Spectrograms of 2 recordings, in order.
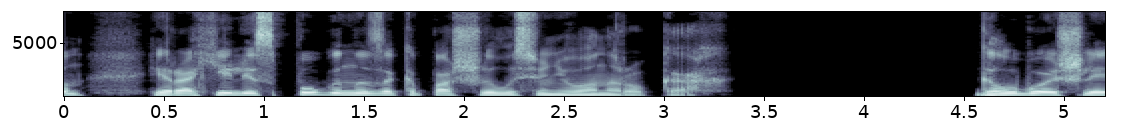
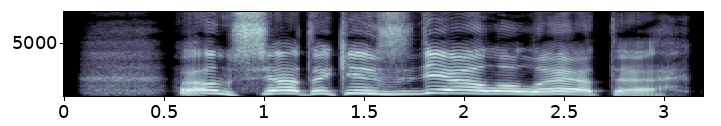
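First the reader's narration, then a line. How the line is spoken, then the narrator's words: Shouting. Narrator (Russian): кричал Сол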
